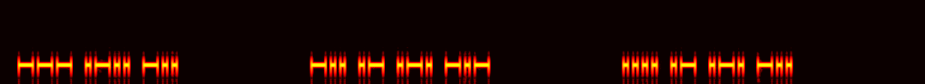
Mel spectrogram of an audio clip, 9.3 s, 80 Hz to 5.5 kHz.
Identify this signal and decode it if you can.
Morse code, heard as a keyed tone, about 25 wpm, 550 Hz. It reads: OLD DARK HARD
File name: Ultimate Word List / 25WPM Ultimate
